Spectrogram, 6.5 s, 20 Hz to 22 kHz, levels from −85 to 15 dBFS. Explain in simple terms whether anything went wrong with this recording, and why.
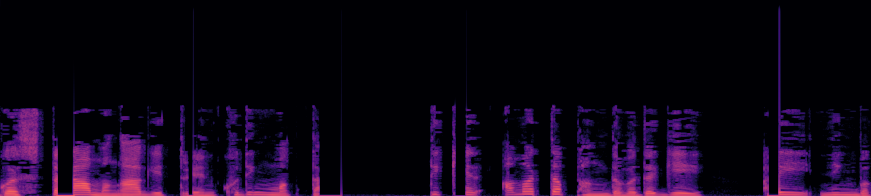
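Yes. Five times, at 0.43, 1.41, 2.39, 3.41 and 5.76 s, the playback buffer ran dry (an underrun with held sample). The speech freezes flat for 0.04 to 0.17 s, then jumps ahead.

Throughout, the speech sounds dull and smeared, with nothing above 10.2 kHz, likely from heavy AAC compression squeezing the audio to save space.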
